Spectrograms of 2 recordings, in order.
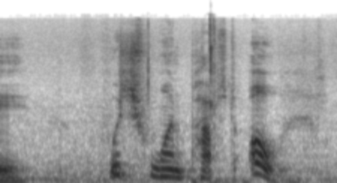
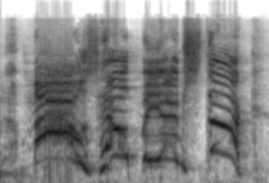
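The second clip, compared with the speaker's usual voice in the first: very high, loud cry for help; panicked fox; 5 dB louder, slower than usual. Acted. Trapped fox begs mouse for help, panicked shriek. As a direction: scream for rescue as a trapped animal. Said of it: "And he's going".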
